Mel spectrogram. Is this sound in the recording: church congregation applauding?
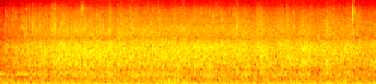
yes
